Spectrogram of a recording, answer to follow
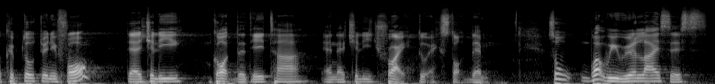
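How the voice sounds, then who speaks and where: A man giving a keynote at a conference, speaking casually, with many fillers and restarts and a self-deprecating touch. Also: mid-range voice. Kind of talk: keynote talk on cybersecurity. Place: conference hall.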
